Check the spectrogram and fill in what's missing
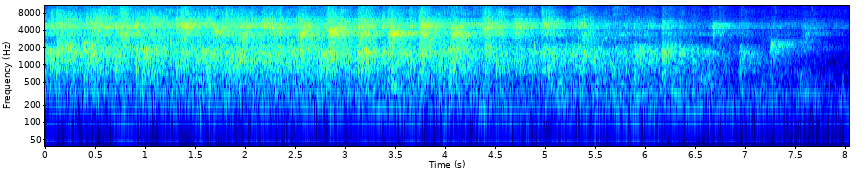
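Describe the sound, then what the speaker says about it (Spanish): An audience claps for the speaker Xavier Sarabia Mariche after a question session, dense even applause that starts full and gradually thins and fades toward the end. "Vamos a darle un aplauso a Xavier"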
